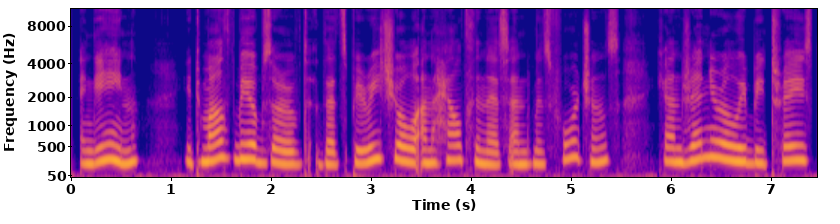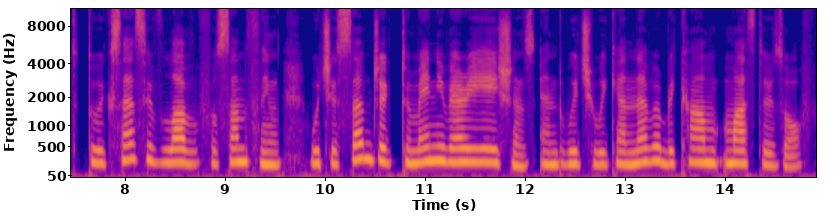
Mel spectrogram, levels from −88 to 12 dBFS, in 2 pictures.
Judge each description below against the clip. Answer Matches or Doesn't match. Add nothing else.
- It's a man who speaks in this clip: Doesn't match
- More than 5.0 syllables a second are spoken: Doesn't match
